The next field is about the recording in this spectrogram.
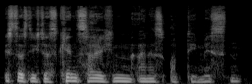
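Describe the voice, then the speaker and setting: An actor playing a calm, self-assured protector with dry optimism in a radio thriller. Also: male voice, mid-range voice, normal speed, a little hiss or hum, close to an everyday voice. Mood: wry, assured. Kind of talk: radio drama dialogue.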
